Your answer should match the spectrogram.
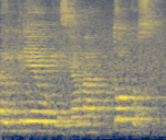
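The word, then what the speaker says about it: πτωχός: La palabra que usan para la para describir al pobre aquí es una palabra en griego que se llama tocos. Tocos tiene una p antes la pronunciación que significa encorvarse, encogerse y que expresa una condición de un mendigo, alguien que ya está en destitución total.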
